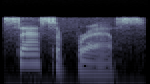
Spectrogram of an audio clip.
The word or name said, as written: sassafras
